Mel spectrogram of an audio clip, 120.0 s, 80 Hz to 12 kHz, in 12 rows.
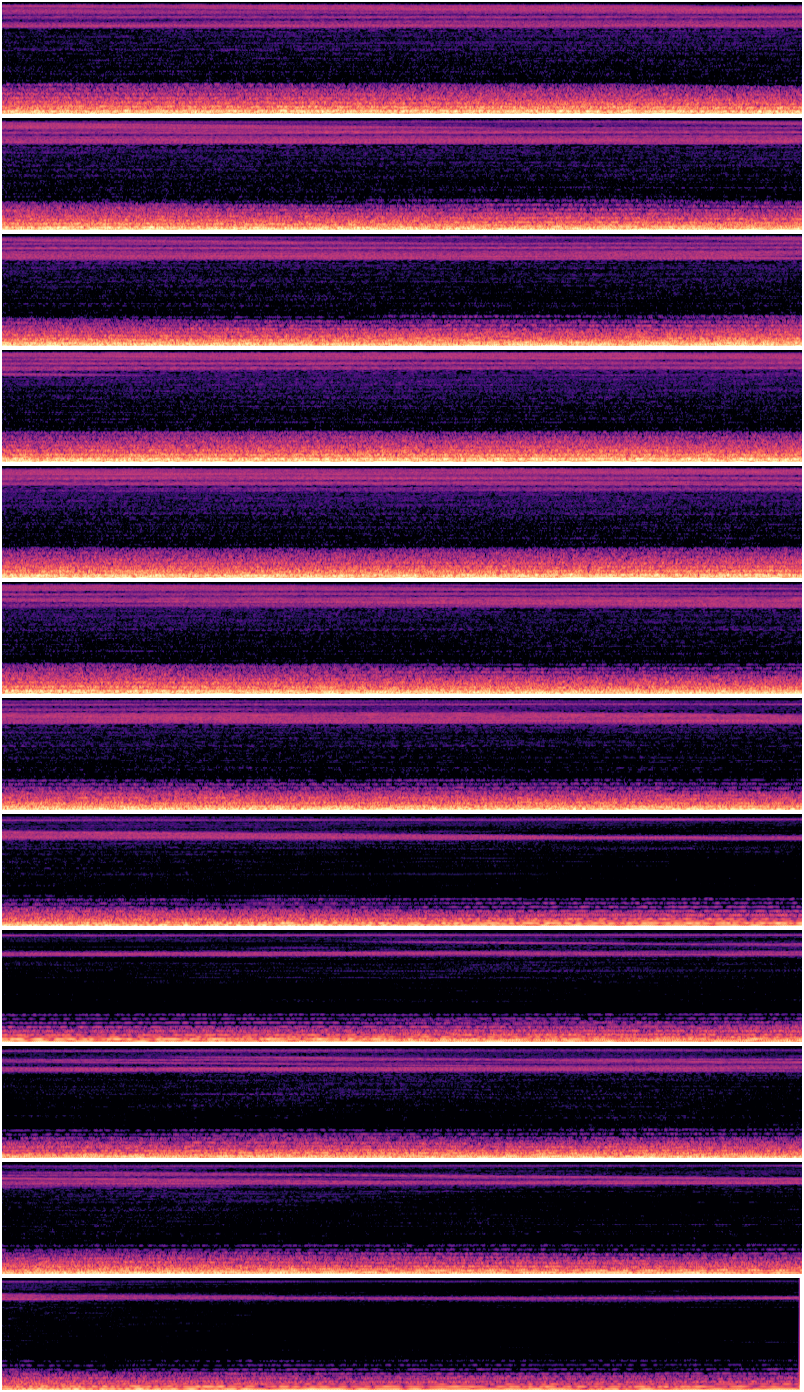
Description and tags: IMG 4342 1kl
the sample is created out of an image from a place in vienna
